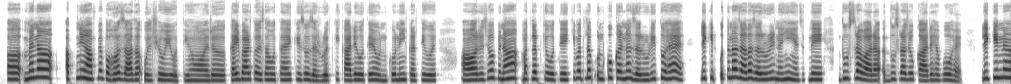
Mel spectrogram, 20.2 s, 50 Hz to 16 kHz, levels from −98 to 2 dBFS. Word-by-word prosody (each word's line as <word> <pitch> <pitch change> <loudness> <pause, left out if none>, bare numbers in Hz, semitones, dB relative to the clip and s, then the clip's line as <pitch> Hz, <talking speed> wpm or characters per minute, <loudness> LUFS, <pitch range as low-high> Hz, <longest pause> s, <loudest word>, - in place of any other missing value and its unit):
अ, 270 -2 +4
मैं 305 +5 +4
ना 360 +1 +5 0.5
अपने 330 +4 0
आप 285 -3 +6
में 325 -1 -2
बहुत 270 0 +2
ज़्यादा 250 -1 +2
उलझी 235 +1 -5
हुई 235 -2 +1
होती 225 0 -4
हूँ 225 0 -3
और 220 0 -1 0.4
कई 250 +2 +2
बार 270 0 +2
तो 285 - -2
ऐसा 255 -1 -1
होता 255 0 -3
है 250 0 -1
कि 255 +1 -7
जो 260 +1 -2
ज़रूरत 225 -1 -2
के 260 - -10
कार्य 235 +1 +1
होते 245 0 0
हैं 250 - 0
उनको 240 +1 -3
नहीं 250 +1 -2
करते 235 +1 -5
हुए 230 0 -1 0.5
और 245 +2 +4
जो 325 +5 -1
बिना 285 -1 +2 0.3
मतलब 280 0 0
के 285 - -6
होते 260 -1 -1
हैं, 255 0 +1
कि 255 +4 -12
मतलब 315 +2 0
उनको 285 +4 -1
करना 305 +1 +3
ज़रूरी 245 +3 0
तो 315 +3 -2
है 300 -5 +1 0.4
लेकिन 320 +1 0
उतना 355 +1 +3
ज़्यादा 315 -2 +4
ज़रूरी 275 +1 +1
नहीं 275 +1 0
है, 245 -1 -3
जितने 255 +2 -3 0.4
दूसरा 305 0 +1
वाला 230 -2 +3
दूसरा 275 +4 -3
जो 265 0 -2
कार्य 220 +1 +1
है 240 - -4
वो 245 +2 -1
है। 210 -4 -6 0.4
लेकिन 335 +4 +2
260 Hz, 180 wpm, -22 LUFS, 240-290 Hz, 0.5 s, आप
